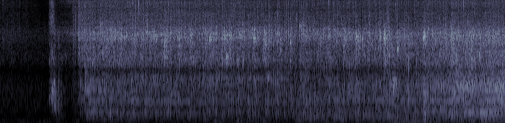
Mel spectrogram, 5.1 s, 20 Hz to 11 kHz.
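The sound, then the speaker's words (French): A tap is turned on and water runs steadily into a large iron basin with a sieve over it while elderberries are stripped, a bright hissing splash with faint metallic ringing, continuous. “Une grande bassine en fer devant moi, un tamis par-dessus. J'égrène les petits fruits de sureau, des petites billes d'un pourpre presque noir, de 3 à 4 mm de diamètre, et j'ouvre le robinet.”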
